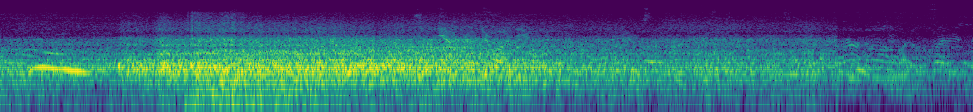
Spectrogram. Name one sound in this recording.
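A tower collapses with a loud, rumbling roar in the distance.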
